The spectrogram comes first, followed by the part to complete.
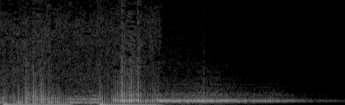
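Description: Short electronic music sting for a TV programme's logo transition: two deep bass hits in the first second, then a ringing tone that fades away.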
